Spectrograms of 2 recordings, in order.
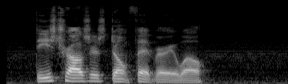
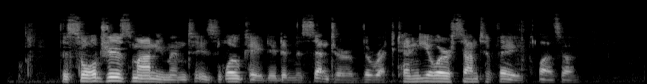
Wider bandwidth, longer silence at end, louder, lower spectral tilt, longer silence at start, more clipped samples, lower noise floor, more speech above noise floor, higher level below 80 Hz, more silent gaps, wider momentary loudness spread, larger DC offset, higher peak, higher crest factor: first, 16.5 kHz vs 11.5 kHz; about the same, 0.85 s vs 0.75 s; about the same, -21 LUFS vs -23 LUFS; about the same, -5.5 dB/octave vs -4.5 dB/octave; about the same, 0.35 s vs 0.3 s; neither; second, -54 dBFS vs -66 dBFS; second, 34 dB vs 43 dB; first, -56 dBFS vs -74 dBFS; neither; second, 9 LU vs 14 LU; neither; about the same, -4 dBFS vs -4 dBFS; about the same, 18 dB vs 20 dB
